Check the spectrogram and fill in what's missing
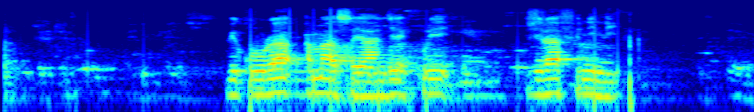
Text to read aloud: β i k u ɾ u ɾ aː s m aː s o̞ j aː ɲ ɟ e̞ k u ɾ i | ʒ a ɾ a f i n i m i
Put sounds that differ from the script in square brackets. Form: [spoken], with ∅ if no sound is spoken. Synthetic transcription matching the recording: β i k u ɾ u ɾ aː [∅] m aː s o̞ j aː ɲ ɟ e̞ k u ɾ i | ʒ [i] ɾ a f i n i [n] i

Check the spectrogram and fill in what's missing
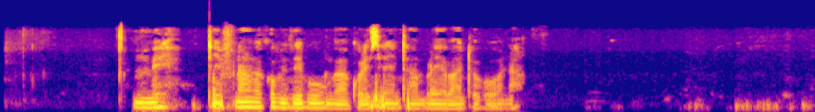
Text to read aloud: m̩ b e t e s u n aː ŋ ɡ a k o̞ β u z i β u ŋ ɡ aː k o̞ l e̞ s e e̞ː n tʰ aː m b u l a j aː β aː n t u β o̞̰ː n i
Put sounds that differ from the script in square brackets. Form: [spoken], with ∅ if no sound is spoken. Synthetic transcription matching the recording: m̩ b e t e [f] u n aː ŋ ɡ a k o̞ β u z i β u ŋ ɡ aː k o̞ l e̞ s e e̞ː n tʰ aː m b u l a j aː β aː n t u β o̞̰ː n [a]

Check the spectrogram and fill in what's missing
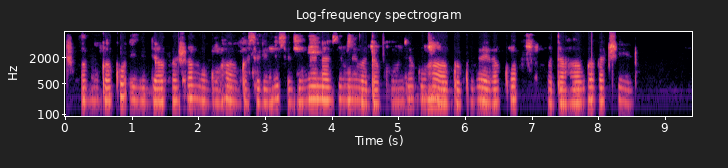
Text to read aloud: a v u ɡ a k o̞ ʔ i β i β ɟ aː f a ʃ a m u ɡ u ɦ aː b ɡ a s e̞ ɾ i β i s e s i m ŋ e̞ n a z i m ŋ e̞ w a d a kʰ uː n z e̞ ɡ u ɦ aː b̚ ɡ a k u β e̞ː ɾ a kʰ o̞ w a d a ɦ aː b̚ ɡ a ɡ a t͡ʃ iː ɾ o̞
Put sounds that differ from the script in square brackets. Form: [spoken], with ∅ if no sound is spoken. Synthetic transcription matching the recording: a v u ɡ a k o̞ ʔ i β i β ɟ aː f a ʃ a m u ɡ u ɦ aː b ɡ a s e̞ ɾ i [v] i s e [z] i m ŋ e̞ n a z i m ŋ e̞ [β] a d a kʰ uː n z e̞ ɡ u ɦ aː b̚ ɡ a k u β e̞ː ɾ a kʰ o̞ [β] a d a ɦ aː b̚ ɡ a ɡ a t͡ʃ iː ɾ o̞

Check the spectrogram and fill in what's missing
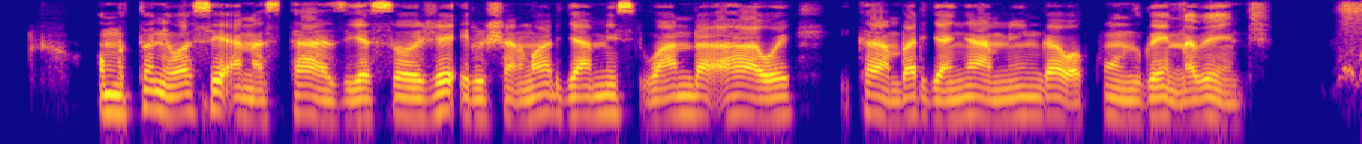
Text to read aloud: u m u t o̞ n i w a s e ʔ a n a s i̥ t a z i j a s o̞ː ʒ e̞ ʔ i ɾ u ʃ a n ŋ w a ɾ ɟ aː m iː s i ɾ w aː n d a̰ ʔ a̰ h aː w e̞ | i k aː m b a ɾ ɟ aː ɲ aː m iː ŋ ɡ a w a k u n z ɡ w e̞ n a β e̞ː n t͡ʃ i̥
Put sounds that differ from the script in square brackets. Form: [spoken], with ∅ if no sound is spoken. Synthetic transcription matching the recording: u m u t o̞ n i w a s e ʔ a n a s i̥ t a z i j a s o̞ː ʒ e̞ ʔ i ɾ u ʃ a n ŋ w a ɾ ɟ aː m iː s i ɾ w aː n d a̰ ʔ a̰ h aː w e̞ | i k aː m b a ɾ ɟ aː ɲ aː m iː ŋ ɡ a w a k [uː] n z ɡ w e̞ n a β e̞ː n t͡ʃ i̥

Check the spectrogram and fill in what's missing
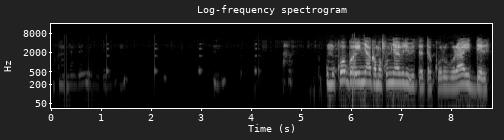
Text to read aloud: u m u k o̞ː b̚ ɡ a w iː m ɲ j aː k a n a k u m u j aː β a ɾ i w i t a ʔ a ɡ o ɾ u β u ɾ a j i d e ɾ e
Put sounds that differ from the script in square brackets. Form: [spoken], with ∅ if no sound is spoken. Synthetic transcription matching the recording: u m u k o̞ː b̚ ɡ a w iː m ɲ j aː k a [m] a k u m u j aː β [i] ɾ i [β] i t a [t] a [k] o ɾ u β u ɾ a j i d e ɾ e

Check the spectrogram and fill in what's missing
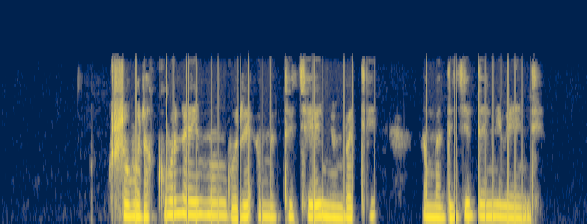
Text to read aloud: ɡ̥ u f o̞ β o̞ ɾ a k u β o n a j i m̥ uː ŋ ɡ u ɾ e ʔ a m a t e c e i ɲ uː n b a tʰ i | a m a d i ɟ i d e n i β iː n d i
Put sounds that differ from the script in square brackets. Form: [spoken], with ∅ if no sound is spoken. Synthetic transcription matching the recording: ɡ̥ u [ʃ] o̞ β o̞ ɾ a k u β o n a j i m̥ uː ŋ ɡ u ɾ e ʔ a m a t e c e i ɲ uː [m] b a tʰ i | a m a d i ɟ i d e n i β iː n d i

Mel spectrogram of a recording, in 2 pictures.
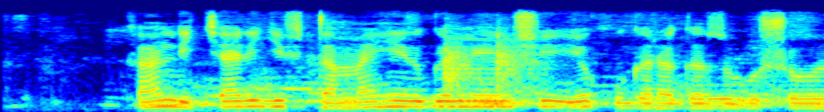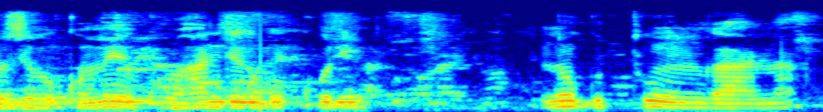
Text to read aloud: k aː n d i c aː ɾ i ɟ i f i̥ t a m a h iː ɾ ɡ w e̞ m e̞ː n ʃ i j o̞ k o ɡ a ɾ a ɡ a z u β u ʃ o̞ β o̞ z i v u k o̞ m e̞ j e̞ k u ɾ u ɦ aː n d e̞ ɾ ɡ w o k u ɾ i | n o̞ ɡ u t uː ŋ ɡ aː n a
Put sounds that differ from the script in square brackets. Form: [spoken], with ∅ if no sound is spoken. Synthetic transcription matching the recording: k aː n d i c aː ɾ i ɟ i f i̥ t a m a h iː ɾ ɡ w e̞ m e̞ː n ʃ i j o̞ k [u] ɡ a ɾ a ɡ a z u β u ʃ o̞ β o̞ z i [β] u k o̞ m e̞ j e̞ k u ɾ u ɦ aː n d e̞ ɾ ɡ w o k u ɾ i | n o̞ ɡ u t uː ŋ ɡ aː n a

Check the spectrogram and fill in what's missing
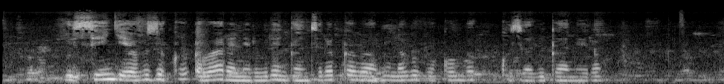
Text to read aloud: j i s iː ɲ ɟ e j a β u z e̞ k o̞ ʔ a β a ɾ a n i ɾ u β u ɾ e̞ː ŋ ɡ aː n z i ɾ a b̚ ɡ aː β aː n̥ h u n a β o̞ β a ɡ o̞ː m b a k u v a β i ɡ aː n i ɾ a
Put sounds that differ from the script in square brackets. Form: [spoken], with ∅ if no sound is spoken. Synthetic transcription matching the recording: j i s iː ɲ ɟ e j a [v] u z e̞ k o̞ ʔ a β a ɾ a n i ɾ u β u ɾ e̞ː ŋ ɡ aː n z i ɾ a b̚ ɡ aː β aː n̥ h u n a β o̞ β a ɡ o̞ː m b a k u [z] a β i ɡ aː n i ɾ a

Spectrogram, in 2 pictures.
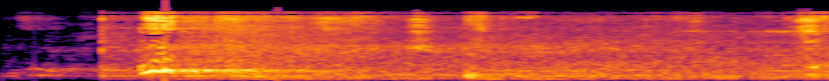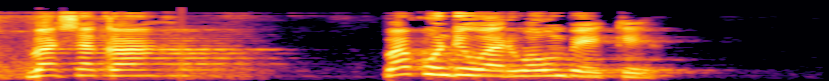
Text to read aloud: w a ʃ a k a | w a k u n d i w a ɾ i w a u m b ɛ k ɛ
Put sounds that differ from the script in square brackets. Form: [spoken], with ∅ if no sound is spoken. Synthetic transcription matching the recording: [β] a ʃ a k a | [β] a k u n d i w a ɾ i w a u m b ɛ k ɛ

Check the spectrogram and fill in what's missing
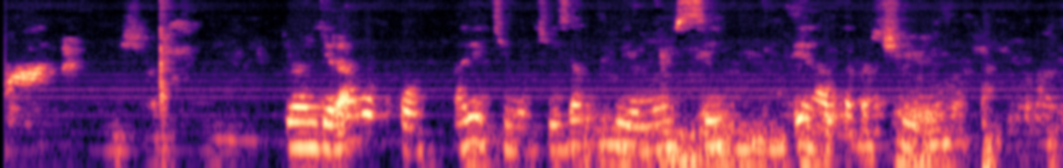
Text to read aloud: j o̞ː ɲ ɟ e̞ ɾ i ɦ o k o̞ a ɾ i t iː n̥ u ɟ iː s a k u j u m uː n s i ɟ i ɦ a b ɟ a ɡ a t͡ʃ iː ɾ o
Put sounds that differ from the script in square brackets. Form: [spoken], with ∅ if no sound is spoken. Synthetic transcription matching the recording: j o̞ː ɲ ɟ e̞ ɾ [a] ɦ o k o̞ a ɾ i [c] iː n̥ u [c] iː [z] a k u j u m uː n s i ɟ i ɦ a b [ɡ] a ɡ a t͡ʃ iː ɾ o

